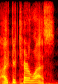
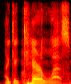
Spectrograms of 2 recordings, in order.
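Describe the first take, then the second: First: Higher, slow and dismissive "I could care less."; mocking high shrug. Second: Said in the usual way.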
